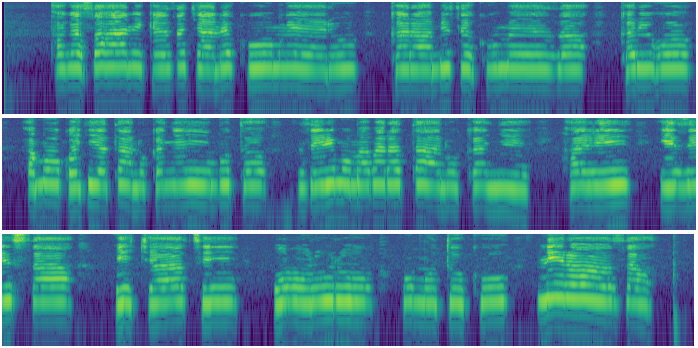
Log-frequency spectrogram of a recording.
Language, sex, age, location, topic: Kinyarwanda, female, 25-35, Nyagatare, education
